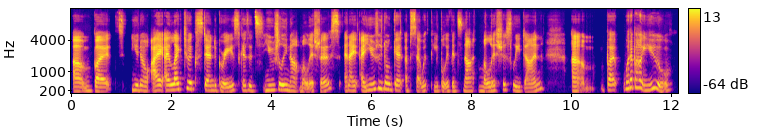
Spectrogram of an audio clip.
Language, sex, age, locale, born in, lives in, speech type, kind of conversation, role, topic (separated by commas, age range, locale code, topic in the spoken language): English, female, 25-29, en-US, United States, United States, conversation, unstructured, none, What is your reaction when people do not flush the toilet properly?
